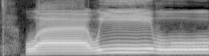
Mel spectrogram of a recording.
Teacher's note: kedua bibir dengan posisi maju seperti mengucapkan huruf u Seperti apa itu seperti ini nih Nah pastikan bibirnya maju pastikan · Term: huruf Wau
